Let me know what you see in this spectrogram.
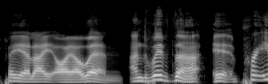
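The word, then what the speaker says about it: Playonn: will live on our play on if it's pronounced play on it's pla i o n and with that it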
